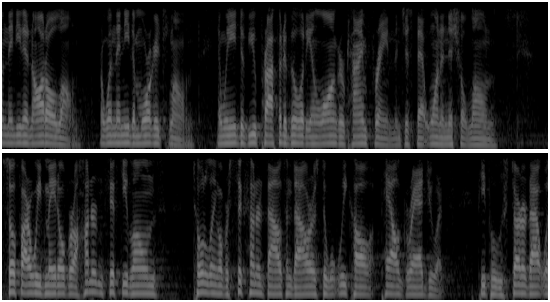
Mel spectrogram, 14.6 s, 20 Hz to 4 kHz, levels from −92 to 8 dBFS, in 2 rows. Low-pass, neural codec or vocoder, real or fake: 3.6 kHz; none; real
